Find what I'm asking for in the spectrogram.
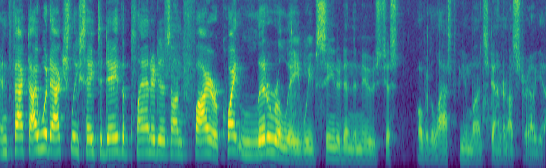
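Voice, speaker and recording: A high male voice with very wide pitch swings, big swings in loudness and hardly any pauses, on a very clean recording with a silent background. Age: 60s. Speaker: biology professor. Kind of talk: short public science talk. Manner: fast.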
